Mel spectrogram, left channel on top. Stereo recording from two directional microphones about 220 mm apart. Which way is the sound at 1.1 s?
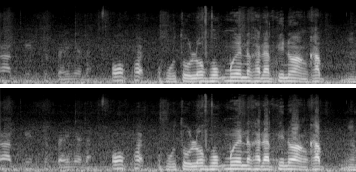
40° left (ahead or behind).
